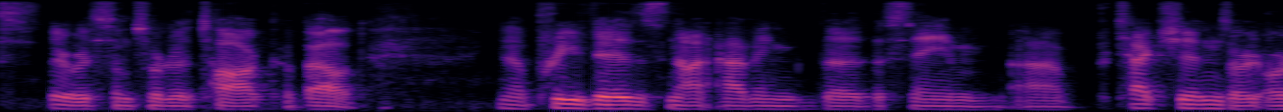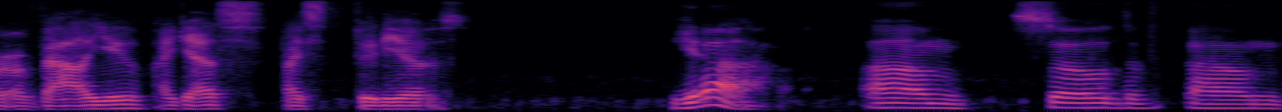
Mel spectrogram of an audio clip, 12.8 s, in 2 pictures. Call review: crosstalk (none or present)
none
